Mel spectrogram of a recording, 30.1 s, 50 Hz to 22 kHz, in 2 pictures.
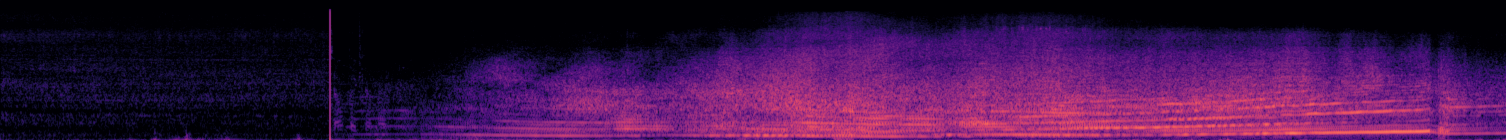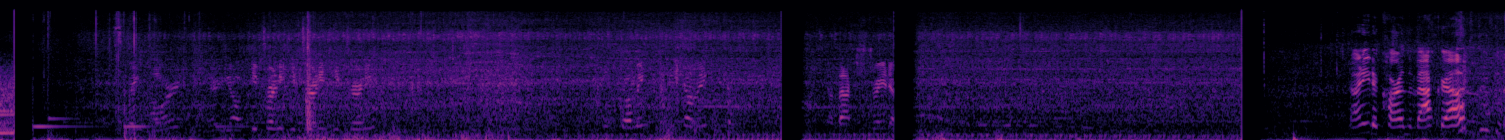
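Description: Shelby Super Snake F-150's supercharged V8 accelerating hard, its note rising steadily for about ten seconds, heard from inside the cab. After a sudden cut near the middle, the truck runs on at a lower, rougher note.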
